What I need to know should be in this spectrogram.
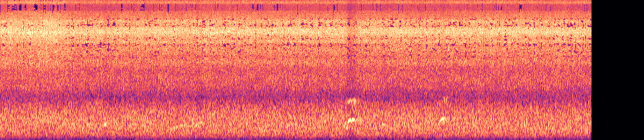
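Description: A small waterfall rushes and splashes steadily into a pool.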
